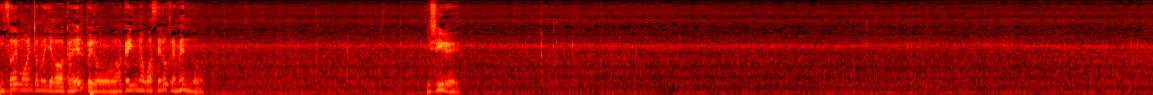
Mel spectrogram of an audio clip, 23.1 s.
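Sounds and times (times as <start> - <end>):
heavy rain hissing: 0.0 - 23.0
faint tick: 5.5 - 8.1, 10.7 - 11.6, 17.0 - 17.6.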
